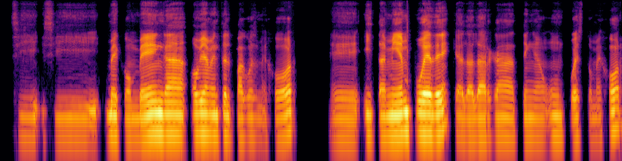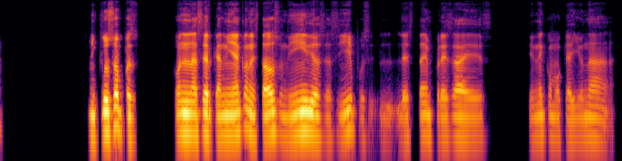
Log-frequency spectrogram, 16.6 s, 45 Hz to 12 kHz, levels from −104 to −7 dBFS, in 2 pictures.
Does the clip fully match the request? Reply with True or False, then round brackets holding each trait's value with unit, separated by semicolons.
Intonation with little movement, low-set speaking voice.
True (2.3 semitones; 105 Hz)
